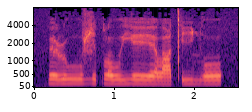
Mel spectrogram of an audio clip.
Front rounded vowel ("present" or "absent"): present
